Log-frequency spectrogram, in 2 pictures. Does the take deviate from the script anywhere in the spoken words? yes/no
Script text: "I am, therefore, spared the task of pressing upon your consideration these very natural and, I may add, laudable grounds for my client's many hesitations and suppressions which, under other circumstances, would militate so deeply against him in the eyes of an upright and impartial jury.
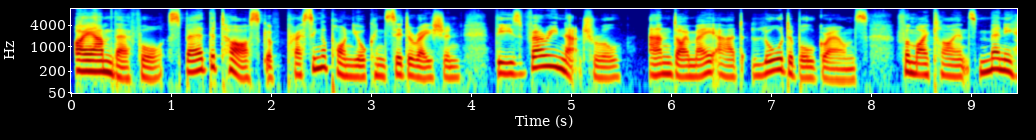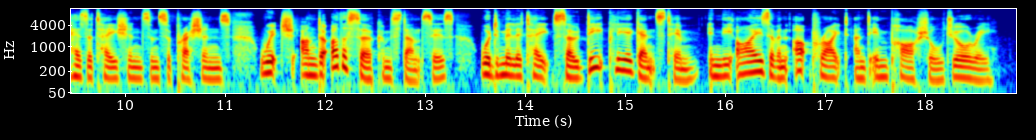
no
